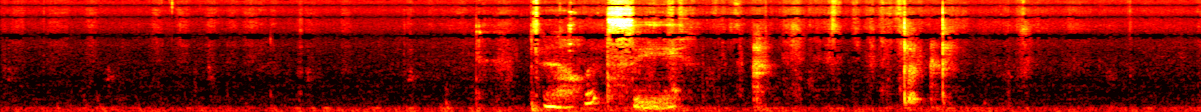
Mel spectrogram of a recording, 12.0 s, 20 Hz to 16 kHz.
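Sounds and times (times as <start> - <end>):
brush touching paper: 0.0 - 12.0.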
